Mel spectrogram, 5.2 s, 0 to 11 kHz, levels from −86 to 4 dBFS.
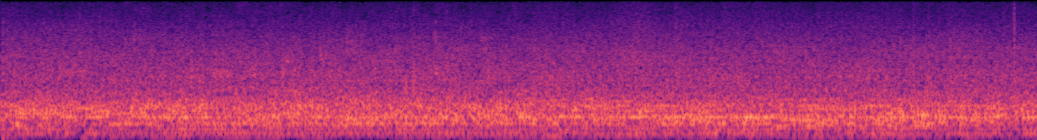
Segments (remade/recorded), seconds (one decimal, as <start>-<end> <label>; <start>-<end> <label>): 0.0-0.6 remade; 0.6-2.7 recorded; 2.7-5.2 remade

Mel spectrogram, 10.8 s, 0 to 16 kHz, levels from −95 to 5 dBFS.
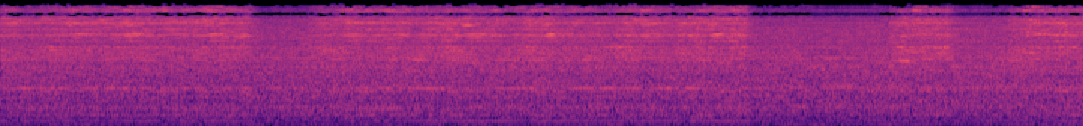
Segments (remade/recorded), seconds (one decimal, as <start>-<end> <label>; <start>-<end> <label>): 0.0-8.1 recorded; 8.1-8.8 remade; 8.8-9.4 recorded; 9.4-9.9 remade; 9.9-10.8 recorded

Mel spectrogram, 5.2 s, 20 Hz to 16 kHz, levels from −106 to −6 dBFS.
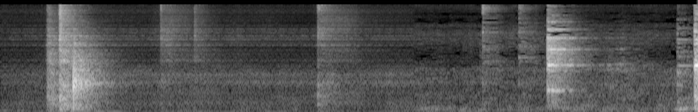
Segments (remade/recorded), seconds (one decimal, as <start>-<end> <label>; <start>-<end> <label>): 0.0-3.1 remade; 3.1-5.2 recorded

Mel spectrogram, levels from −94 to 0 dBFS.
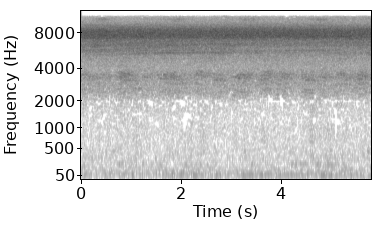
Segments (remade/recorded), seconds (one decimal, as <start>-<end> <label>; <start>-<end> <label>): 0.0-5.8 recorded

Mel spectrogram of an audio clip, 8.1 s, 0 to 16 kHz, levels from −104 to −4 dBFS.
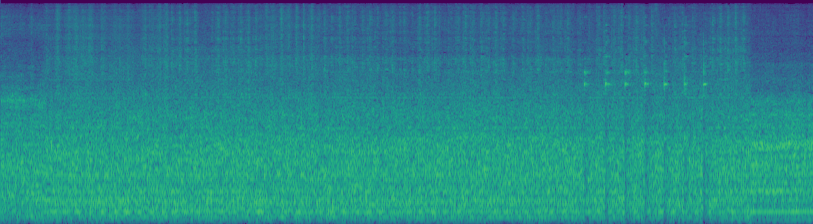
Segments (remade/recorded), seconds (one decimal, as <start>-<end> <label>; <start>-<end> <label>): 0.0-0.4 recorded; 0.4-1.7 remade; 1.7-2.6 recorded; 2.6-3.2 remade; 3.2-8.1 recorded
